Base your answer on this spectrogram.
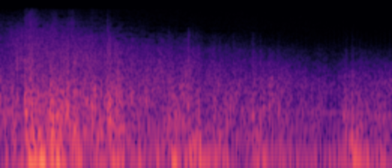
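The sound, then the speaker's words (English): A deep, rolling rumble of thunder from a lightning storm fills the space, loud, with heavy low booming that slowly fades its brighter crackle over a few seconds. No voices are heard. “He was an ordinary man, until he decided to fly a kite in the middle of a lightning storm.”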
